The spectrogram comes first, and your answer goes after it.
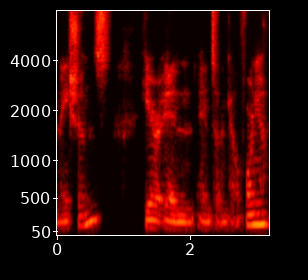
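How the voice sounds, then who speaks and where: Medium pitch from a man, marked by very wide pitch swings. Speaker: pediatrician and researcher. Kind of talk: webinar lecture. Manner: fast; hesitant with fillers.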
